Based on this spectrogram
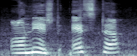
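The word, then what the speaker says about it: honest: Just because it is sound like a ओ, ऑनेस्ट। H जो है silent हो जाता है।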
